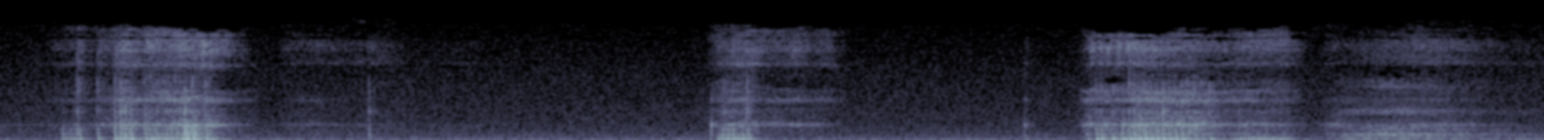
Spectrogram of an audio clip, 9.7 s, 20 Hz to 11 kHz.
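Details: A very tired 22-year-old snoring in sleep: rough, rattling breaths coming in slow irregular cycles over quiet room noise; real snoring.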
